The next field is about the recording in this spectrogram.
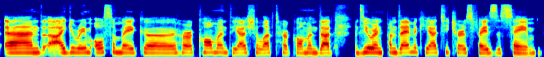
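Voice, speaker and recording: A woman's voice: mid-range voice, sharp tone, smooth, no echo. A woman moderating an online webinar over a video call. She talks in a chatty way and keeps dropping in "yeah".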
